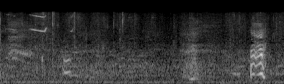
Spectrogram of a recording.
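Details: Belgian Malinois puppies of the S Litter du Dantero, 7.5 weeks old, playing on a puppy rubble pile on their first visit to a new place; thin high whimpers and short yips, with a sharper burst near the end, over outdoor background noise.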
